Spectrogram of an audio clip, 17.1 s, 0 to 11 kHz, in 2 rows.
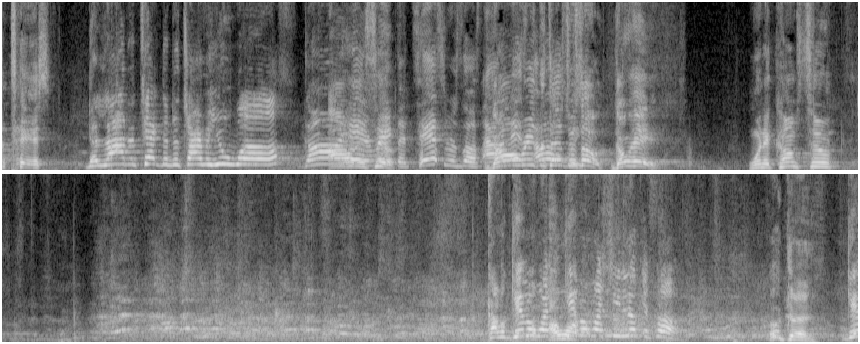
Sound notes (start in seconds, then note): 9.4 audience laughing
